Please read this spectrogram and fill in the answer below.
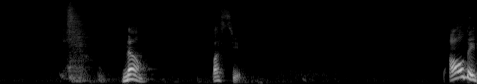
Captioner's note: attendee sneezes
